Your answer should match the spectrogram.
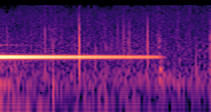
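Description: Background electric piano music: one held note dies away over about a second and a half, leaving near silence at the end.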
